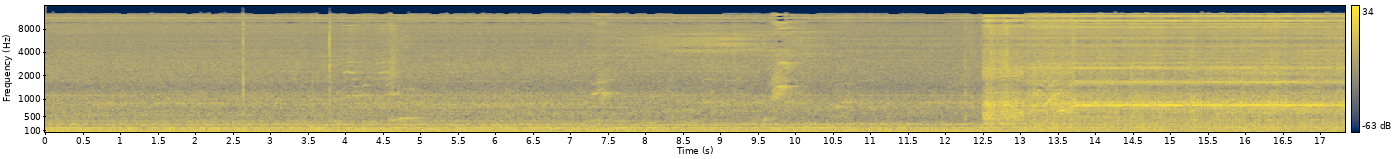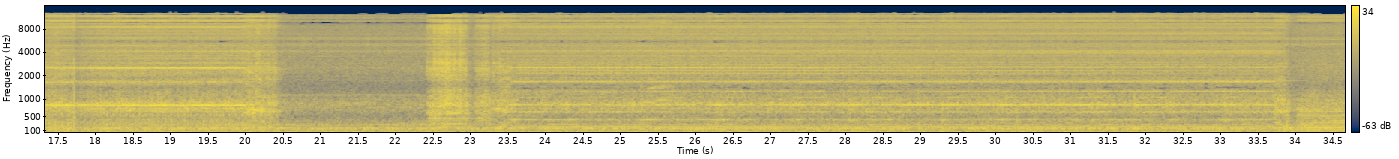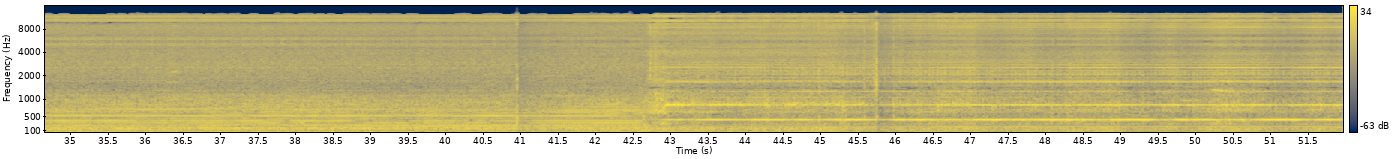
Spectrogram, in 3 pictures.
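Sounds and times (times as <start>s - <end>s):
stepper motors whining: 6.2s - 51.9s.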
